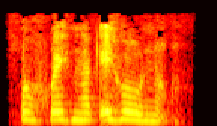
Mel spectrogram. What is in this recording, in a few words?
huron people, Cayuga; ohwehnagehó:nǫˀ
